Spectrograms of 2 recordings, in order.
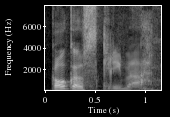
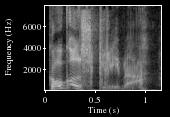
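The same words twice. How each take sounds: First: "Coco Scriba" with a light mock German sound; a hint of German on "Coco Scriba". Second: "Coco Scriba" loud, high and harsh mock German. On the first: Streamer quoting a fake German word for pen, light. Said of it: "the, uh, German word for pen". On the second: Streamer mocking German words for pen, loud. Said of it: "And then German, it's like". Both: Shown as a demonstration.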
